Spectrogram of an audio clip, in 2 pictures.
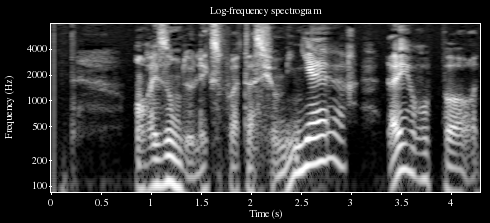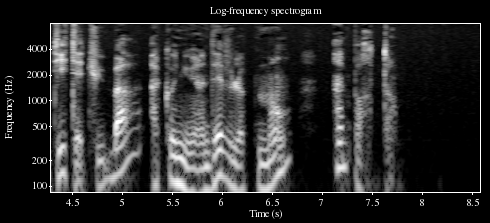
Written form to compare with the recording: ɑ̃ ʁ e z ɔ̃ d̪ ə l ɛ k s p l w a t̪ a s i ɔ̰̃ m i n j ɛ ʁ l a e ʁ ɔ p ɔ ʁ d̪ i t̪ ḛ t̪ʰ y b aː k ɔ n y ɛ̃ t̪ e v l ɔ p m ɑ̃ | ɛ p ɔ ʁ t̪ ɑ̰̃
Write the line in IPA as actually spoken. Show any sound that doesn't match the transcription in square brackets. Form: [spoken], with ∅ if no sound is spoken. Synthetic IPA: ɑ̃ ʁ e z ɔ̃ d̪ ə l ɛ k s p l w a t̪ a s [j] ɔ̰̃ m i n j ɛ ʁ l a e ʁ ɔ p ɔ ʁ d̪ i t̪ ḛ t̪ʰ y b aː k ɔ n y ɛ̃ [d̪] e v l ɔ p m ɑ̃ | [ɛ̃] p ɔ ʁ t̪ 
